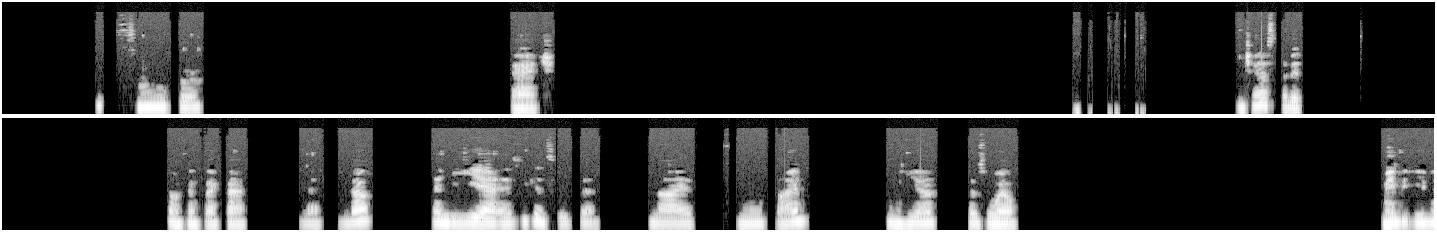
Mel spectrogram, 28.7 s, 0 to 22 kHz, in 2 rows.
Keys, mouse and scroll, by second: 0.0 alt+middle click, 0.9 alt+right click, 1.2 alt+middle click, 1.7 shift+click, 1.9 shift+double click, 2.2 alt+middle click, 5.1 alt+middle click, 6.5 shift+click, 7.7 alt+middle click, 9.1 alt+middle click, 9.7 alt+scroll down 1, 9.9 alt+middle click, 10.6 alt+scroll down 1, 10.8 r, 11.1 alt+middle click, 12.8 alt+middle click, 12.8 alt+right click, 13.1 alt+middle click, 13.4 alt+right click, 13.8 alt+middle click, 15.6 alt+click, 15.9 alt+middle click, 17.5 alt+click, 18.5 alt+middle click, 18.8 alt+click, 19.0 alt+middle click, 19.4 alt+click, 19.7 alt+middle click, 20.0 alt+click, 20.9 alt+click, 22.3-22.8 alt+scroll down 1, 22.8 alt+click, 23.6 alt+click, 24.8 shift+click, 25.2 alt+click, 27.2 alt+middle click, 27.6 alt+right click, 27.8 alt+click.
